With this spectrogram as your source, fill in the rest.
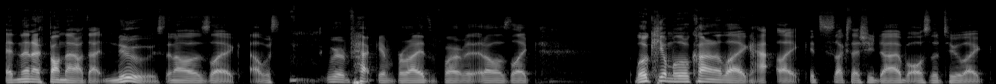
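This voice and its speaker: A man's voice: low voice, moderate pace, fairly bright tone, clear, resonant tone, no room sound, clean studio sound. A young man co-hosting a podcast, telling a long story in a rambling, profane, laughing way. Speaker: podcast co-host. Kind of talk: casual storytelling chat.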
